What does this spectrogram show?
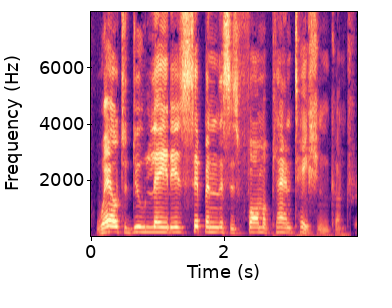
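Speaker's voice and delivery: put-on Southern American lilt; Southern American accent. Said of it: "do a Southern American accent".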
